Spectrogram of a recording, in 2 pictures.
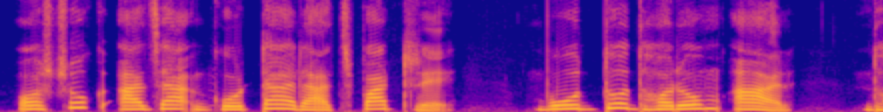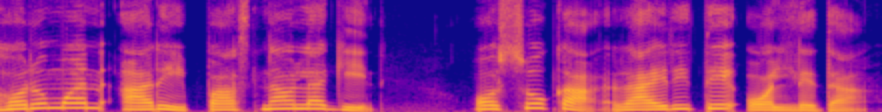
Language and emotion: Santali, neutral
